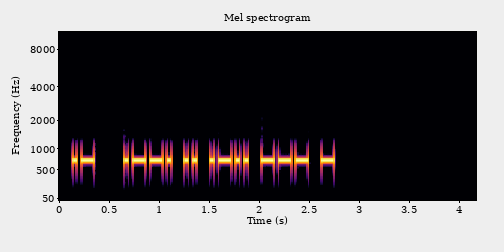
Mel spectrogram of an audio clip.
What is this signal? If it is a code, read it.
Morse code, heard as a keyed tone, about 34 wpm, 700 Hz. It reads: A PILOT
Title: Speed-Racing Common QSO Phrases - 28wpm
